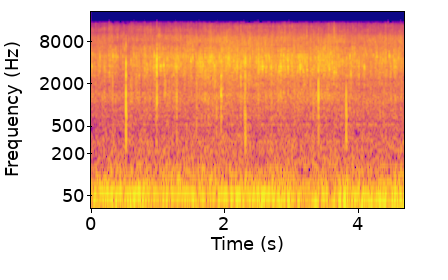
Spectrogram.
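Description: Flour-dusted chicken wings shallow-frying in plenty of oil in a frying pan over a wood fire: a steady sizzle with scattered sharp pops. The wings are just starting to brown.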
